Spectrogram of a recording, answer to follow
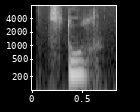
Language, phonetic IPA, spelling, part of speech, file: Russian, [stuɫ], стул, noun, Ru-стул.ogg
- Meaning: 1. chair, seat 2. knock at the door, four in the lotto game 3. stool, feces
